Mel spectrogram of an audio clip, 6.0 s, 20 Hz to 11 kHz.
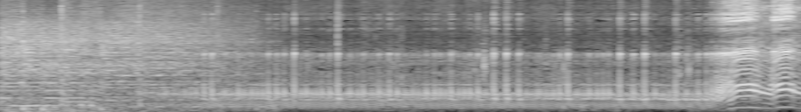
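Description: Rock music gives way about two seconds in to the small two-stroke petrol engine of an HPI Baja 5B RC buggy running with a steady buzz. Near the end it revs up sharply and its pitch starts rising and falling quickly.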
